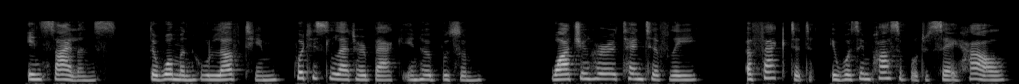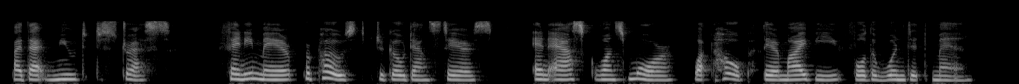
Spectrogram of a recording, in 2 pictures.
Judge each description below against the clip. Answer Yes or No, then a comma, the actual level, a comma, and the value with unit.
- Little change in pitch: Yes, narrow, 1.9 semitones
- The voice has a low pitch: No, high, 220 Hz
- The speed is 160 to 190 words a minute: No, average, 140 wpm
